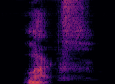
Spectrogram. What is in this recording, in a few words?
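"lax", Australian English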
